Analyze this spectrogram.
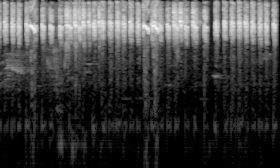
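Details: Talokan (kemade), a call suitable for luring birds or for training their song: a continuous rapid train of high, sharp chips, slightly louder and smeared in the middle, with a couple of slurred whistles.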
